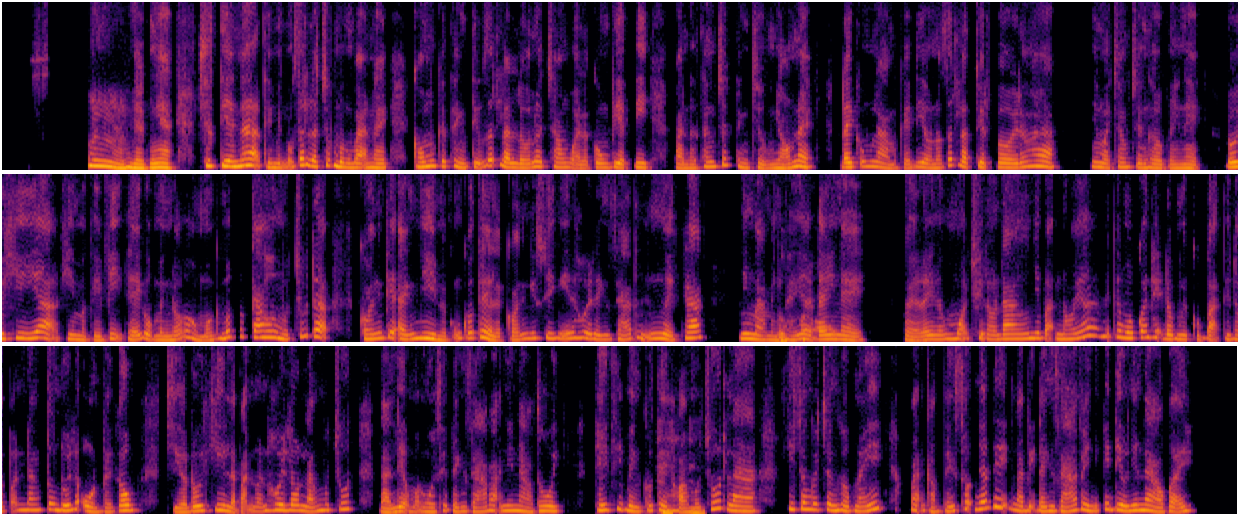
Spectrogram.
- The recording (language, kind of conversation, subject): Vietnamese, advice, Làm sao để bớt lo lắng về việc người khác đánh giá mình khi vị thế xã hội thay đổi?
- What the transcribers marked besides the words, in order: other background noise; tapping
